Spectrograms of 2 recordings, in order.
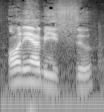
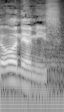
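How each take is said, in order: First: The name ends with a final 'su' syllable. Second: The name ends with a final 's' sound. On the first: This is the original Japanese form. "viene básicamente de cómo está escrita en katakana nomás. Que es Oneamisu" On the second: This is the Western form. "para el mercado occidental se le dice Oneamis"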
